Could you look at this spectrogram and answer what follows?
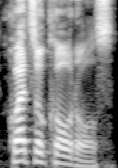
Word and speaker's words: Quetzalcoatlus: I always say that name wrong. Whatever. Quetzalcoatlus.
